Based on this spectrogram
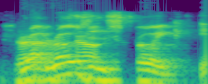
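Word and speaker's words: Rozenstruik: I can't pronounce the dude's name. Can we go back? Rosenstroik. – Rosenstroik, yeah.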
